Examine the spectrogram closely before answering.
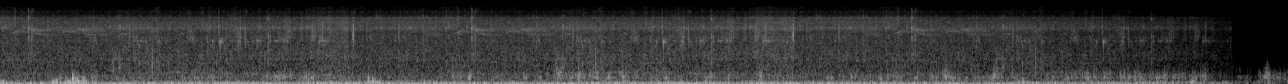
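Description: Steady rain pattering on leaves and leaf litter, a continuous hiss with light scattered drops and a low rumble underneath, cutting off abruptly just before the end.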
